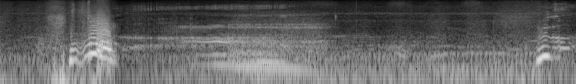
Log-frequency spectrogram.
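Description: A man's short, sharp fighting yell about half a second in, followed by a lower, drawn-out growl.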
